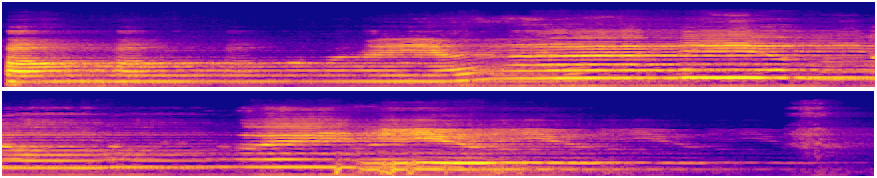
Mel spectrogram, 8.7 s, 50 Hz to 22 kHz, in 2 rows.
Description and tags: Choinky Diva 001
Vocals in an imaginary language, processed and distorted.
vocals, alien, weird, female, high, processed, world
